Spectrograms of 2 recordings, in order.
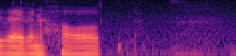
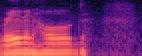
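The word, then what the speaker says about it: Ravenholdt: kind of thinking the Raven hold assassin didn't know there's a t on the end of that that Raven hold assassin I guess the t is silent but uh I could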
